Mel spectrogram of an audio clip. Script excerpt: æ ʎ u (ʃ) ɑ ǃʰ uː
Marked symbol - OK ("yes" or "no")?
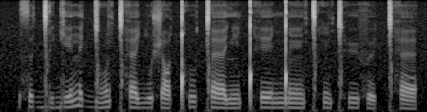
yes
